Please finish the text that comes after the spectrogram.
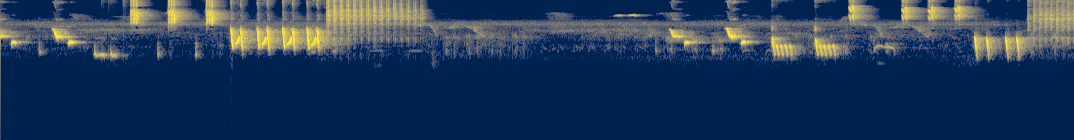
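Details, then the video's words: Thrush nightingale, or sprosser, singing in a spring forest: loud varied phrases of sharp upward-sweeping notes, a fast run of clicks, then a dense rapid rattle, a pause, and more staccato chirps and rattles. "Bird sounds Nightingale bird singing"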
